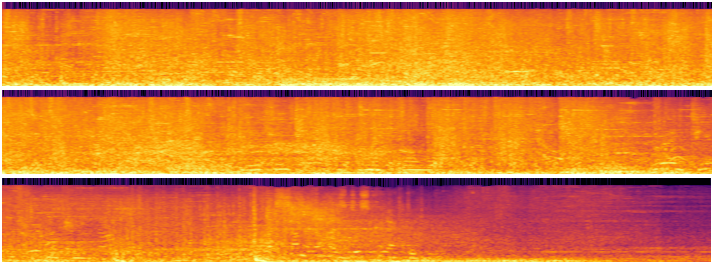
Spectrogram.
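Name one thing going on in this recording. Game spell effects crash and explode in a dense battle.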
